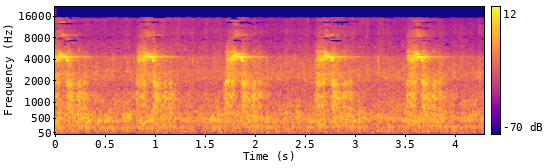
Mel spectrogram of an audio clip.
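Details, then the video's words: Blue eared pheasant (Crossoptilon auritum) in Gansu province, China, giving five harsh, rasping bursts about one per second, each with a thin high squeak on top. "Blue Eared Pheasant (蓝马鸡,Crossoptilon auritum) and its calls"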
